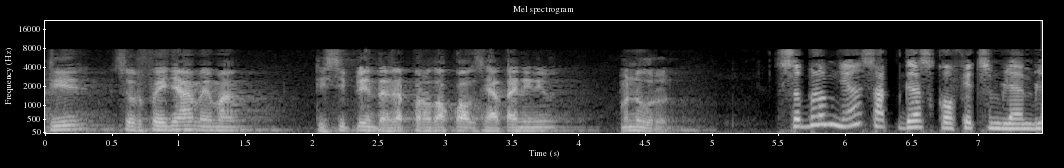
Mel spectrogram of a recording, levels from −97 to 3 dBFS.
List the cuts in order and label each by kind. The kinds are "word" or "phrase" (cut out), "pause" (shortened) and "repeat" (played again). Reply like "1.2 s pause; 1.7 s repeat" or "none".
none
